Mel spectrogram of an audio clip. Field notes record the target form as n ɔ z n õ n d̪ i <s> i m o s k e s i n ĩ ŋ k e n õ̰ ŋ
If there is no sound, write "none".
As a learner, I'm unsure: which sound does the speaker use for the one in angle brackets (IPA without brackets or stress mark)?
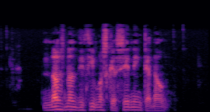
θ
